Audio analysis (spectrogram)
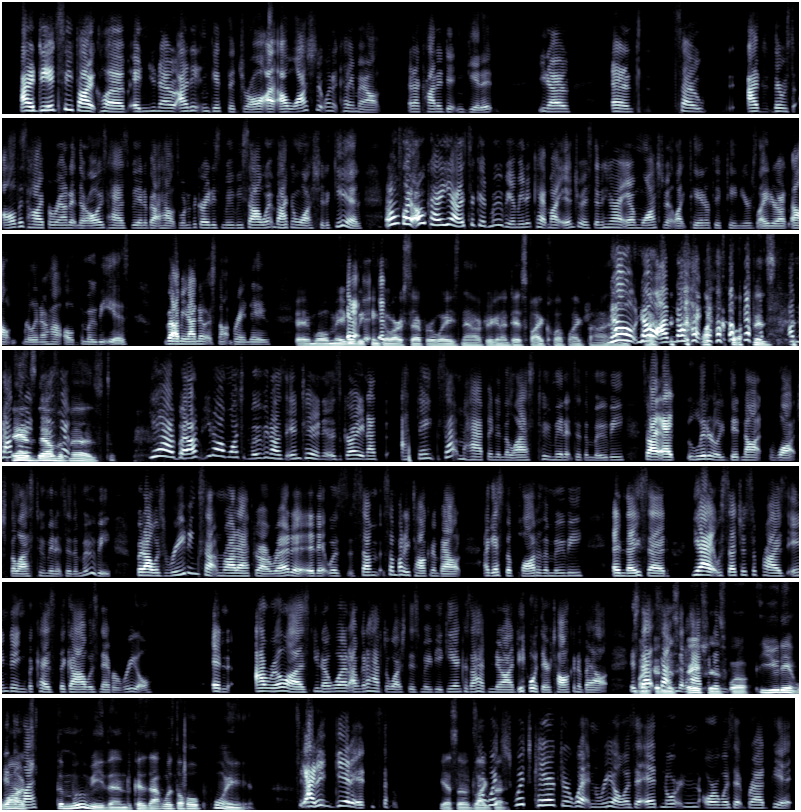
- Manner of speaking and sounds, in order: laughing while speaking: "not no"; laugh; chuckle; laughing while speaking: "Fight Club is"; laughing while speaking: "idea"; other background noise; laughing while speaking: "so"
- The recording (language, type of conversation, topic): English, unstructured, Which comfort movies do you keep returning to, and which scenes still lift your spirits?
- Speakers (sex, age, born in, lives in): female, 50-54, United States, United States; male, 30-34, United States, United States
